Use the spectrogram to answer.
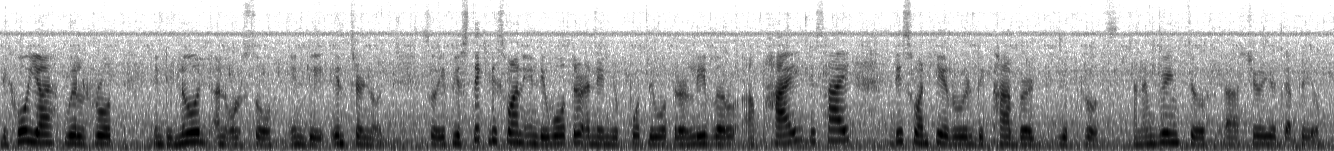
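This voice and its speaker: Against noticeable background noise, a woman talks at a moderate pace with a fairly low pitch and ordinary pitch variation. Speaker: gardening youtuber. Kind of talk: tutorial. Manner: halting.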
